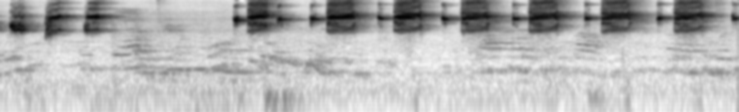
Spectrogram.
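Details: Energetic long-tailed shrike song used to provoke replies from other shrikes, opening with whistled notes, then a pause, then a steady run of loud, grating buzzy bursts repeated roughly every half second.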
